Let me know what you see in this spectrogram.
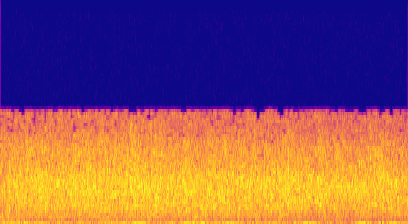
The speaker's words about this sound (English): Church, can we clap our hands for Jesus?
